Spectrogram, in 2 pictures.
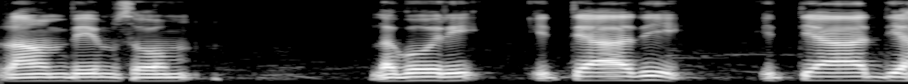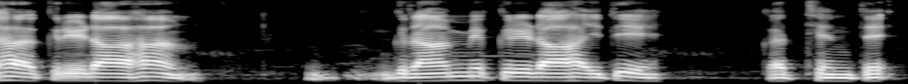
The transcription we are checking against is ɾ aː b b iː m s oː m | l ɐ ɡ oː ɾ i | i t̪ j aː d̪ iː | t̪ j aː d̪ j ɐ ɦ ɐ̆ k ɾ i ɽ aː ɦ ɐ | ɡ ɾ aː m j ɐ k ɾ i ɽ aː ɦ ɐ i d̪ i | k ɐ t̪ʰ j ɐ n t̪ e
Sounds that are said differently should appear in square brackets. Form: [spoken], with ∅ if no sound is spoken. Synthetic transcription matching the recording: ɾ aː [m] b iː m s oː m | l ɐ ɡ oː ɾ i | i t̪ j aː d̪ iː | t̪ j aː d̪ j ɐ ɦ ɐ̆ k ɾ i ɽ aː ɦ ɐ | ɡ ɾ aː m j ɐ k ɾ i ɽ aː ɦ ɐ i [t̪] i | k ɐ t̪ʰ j ɐ n t̪ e

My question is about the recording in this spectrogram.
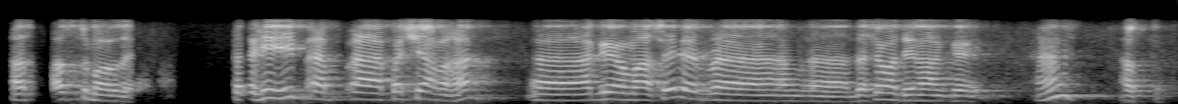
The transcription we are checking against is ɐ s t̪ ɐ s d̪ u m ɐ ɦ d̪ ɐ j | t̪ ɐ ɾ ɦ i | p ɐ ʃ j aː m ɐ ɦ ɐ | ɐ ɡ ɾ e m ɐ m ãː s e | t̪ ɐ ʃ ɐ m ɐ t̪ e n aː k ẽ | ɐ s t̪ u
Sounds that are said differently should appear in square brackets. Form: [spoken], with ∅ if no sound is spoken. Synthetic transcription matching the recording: ɐ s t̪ ɐ s [t̪] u m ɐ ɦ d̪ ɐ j | t̪ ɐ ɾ ɦ i | p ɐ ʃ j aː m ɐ ɦ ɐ | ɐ ɡ ɾ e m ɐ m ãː s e | [d̪] ɐ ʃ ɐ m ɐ [d̪] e n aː k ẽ | ɐ s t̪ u

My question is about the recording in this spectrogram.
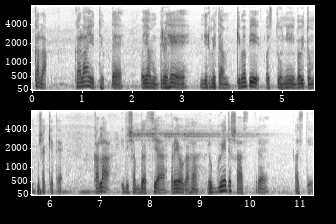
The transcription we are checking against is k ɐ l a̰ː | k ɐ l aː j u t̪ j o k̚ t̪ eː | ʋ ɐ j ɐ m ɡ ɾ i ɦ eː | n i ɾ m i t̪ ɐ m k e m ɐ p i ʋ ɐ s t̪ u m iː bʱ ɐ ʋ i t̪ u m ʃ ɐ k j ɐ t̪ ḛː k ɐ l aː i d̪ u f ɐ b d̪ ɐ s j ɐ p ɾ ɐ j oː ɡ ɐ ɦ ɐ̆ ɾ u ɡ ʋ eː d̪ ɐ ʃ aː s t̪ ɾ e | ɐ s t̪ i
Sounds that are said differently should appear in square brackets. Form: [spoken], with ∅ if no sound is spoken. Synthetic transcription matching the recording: k ɐ l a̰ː | k ɐ l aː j u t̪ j [u] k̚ t̪ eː | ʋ ɐ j ɐ m ɡ ɾ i ɦ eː | n i ɾ m i t̪ ɐ m k [i] m ɐ p i ʋ ɐ s t̪ u [n] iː bʱ ɐ ʋ i t̪ u m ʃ ɐ k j ɐ t̪ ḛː k ɐ l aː i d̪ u [ʃ] ɐ b d̪ ɐ s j ɐ p ɾ ɐ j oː ɡ ɐ ɦ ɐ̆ ɾ u ɡ ʋ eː d̪ ɐ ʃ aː s t̪ ɾ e | ɐ s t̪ i

